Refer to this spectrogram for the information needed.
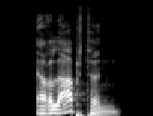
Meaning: inflection of erlaben: 1. first/third-person plural preterite 2. first/third-person plural subjunctive II
- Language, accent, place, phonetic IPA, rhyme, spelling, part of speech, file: German, Germany, Berlin, [ɛɐ̯ˈlaːptn̩], -aːptn̩, erlabten, adjective / verb, De-erlabten.ogg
